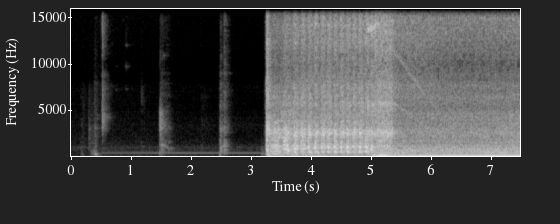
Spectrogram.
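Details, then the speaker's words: 2.0 TDI diesel (Seat Exeo/Audi/VW group) after a fuel filter replacement and bleeding the fuel system with the pump run via a diagnostic tool: three short clicks, a quick two-second crank, then a steady diesel clatter at idle. It starts and idles normally. "okay we've bled the system so let's confirm now that everything is bled properly and the engine starts"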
